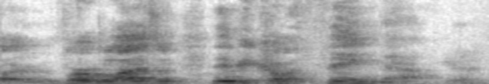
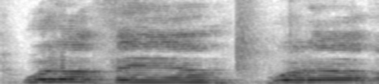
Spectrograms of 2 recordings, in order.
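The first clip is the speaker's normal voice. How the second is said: higher, slower hammed-up hype greeting; mock cheerful greeting; 7 semitones higher, 4 dB louder, slower than usual. Dad mocking the cheery hello he won't give family, hammed-up. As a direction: play the upbeat dad he can't be tonight. Upbeat greeting he can't fake.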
